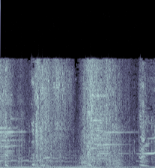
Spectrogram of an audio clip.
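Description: Sword blades clashing, several sharp metallic clangs with ringing in quick succession, over a loud dramatic film score.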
